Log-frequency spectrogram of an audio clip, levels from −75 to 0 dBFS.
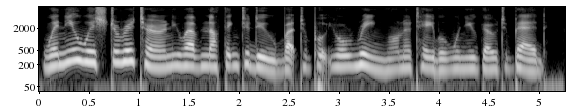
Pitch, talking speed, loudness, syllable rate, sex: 175 Hz, 260 wpm, -18 LUFS, 5.2 syllables/s, female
